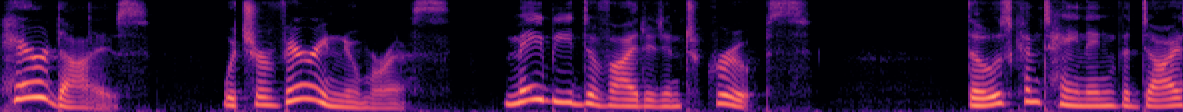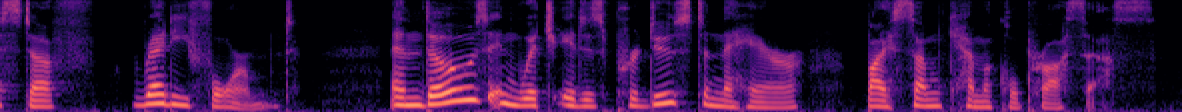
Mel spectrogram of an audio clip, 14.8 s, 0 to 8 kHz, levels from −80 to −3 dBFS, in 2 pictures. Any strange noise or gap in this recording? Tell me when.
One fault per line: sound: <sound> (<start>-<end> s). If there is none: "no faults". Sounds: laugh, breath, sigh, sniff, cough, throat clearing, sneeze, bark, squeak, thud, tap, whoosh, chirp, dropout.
no faults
